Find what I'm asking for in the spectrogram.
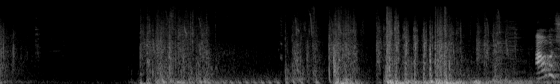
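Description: Gunfire in Call of Duty Modern Warfare 2 arrives as loud, dense bursts of rapid automatic shots that break up into choppy volleys and follow a short quiet lull, with a voice talking faintly underneath.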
